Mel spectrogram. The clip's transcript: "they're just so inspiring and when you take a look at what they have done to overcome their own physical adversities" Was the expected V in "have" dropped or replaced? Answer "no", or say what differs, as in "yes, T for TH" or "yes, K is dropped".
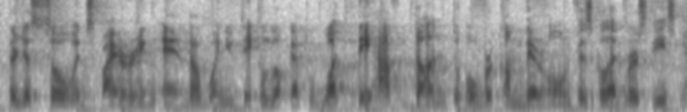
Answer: no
